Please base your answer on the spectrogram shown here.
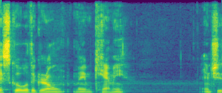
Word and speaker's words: Kami: So, the first one that we're talking about today is, I believe it's pronounced Cami. Some people say Kami.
